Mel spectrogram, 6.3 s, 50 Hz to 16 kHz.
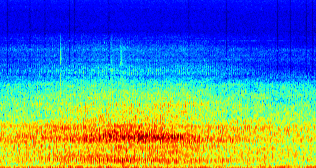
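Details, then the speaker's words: Hyundai Starex 2.5 diesel warm idle after a full rebuild following engine seizure (new pistons, rings, turbo, intercooler, balance shafts, chains, water pump); even, steady low knock rhythm with no rattles; engine healthy. "В общем, все. Движочек работает. Все собрано."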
